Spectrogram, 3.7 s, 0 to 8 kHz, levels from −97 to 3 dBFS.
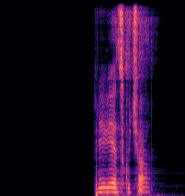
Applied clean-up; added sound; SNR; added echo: neural mask model DeepFilterNet 3.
